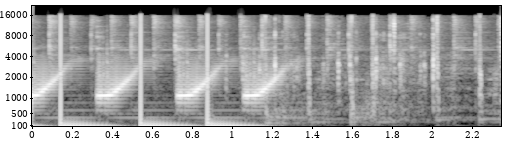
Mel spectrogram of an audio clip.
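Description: Loud cartoon 'boing' sound effects, four in quick succession. Each is a falling low twang with a rising chirp above it. They stop a little past halfway, leaving only faint music.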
